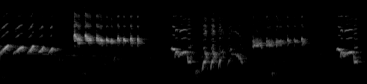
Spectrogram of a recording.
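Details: White-rumped shama kept in a home garden aviary, singing varied phrases: a quick run of whistled notes, dense rattling trills, and buzzy, chattering segments separated by short pauses.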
